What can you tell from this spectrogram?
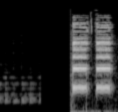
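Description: An alarm clock blares in two loud, harsh buzzing bursts, following a brief, softer tonal hum and a moment of silence.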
